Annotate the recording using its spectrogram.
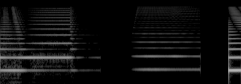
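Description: Tone2 Electra2 software synthesizer auditioning lead presets: one held bright note lasting under a second, then after a short gap a quieter, slightly higher note from the next preset.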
